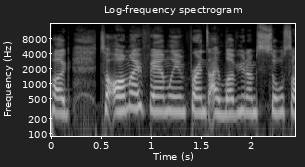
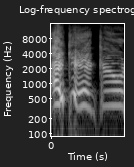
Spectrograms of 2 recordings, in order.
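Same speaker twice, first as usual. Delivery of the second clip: imitated man screaming, higher and louder; 5 semitones higher, 6 dB louder than usual. Retelling what a man in a drive-thru keeps doing: imitating a man screaming. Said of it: "He keeps going in and screaming".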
